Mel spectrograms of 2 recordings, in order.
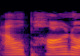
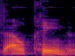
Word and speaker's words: Alpine: Is it Alpine or Alpine? – It's Alpine, isn't it? – I have no idea. But we'll go with that because you know that we love our pronunciations here at the NRF1 podcast, as is proven by Renault driver Daniel Ricciardo. But, yeah, Renault, Alpine, Alpine. We'll go with Alpine. – Alpine, yeah, with a French zhuzh on it.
